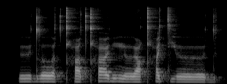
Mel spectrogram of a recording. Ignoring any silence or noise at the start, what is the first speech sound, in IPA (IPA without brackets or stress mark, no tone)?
ʉː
